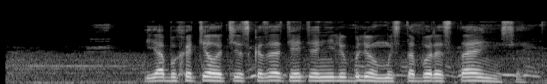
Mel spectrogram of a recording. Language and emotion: Russian, angry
